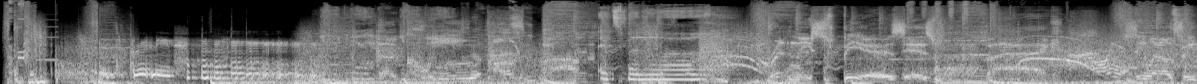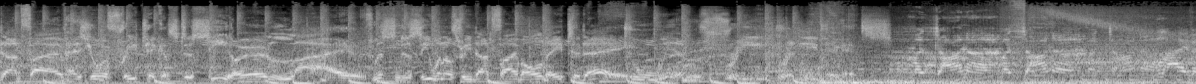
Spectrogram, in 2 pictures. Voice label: Imaging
